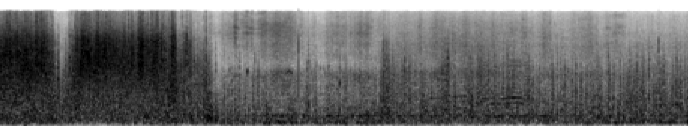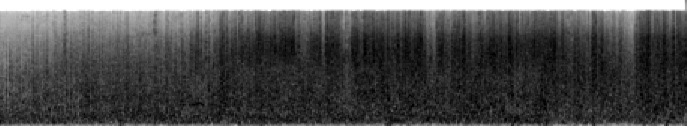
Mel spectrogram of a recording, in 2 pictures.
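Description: Wind buffeting the microphone on a moving motorcycle, with the bike's engine and road noise underneath. It eases a little for a couple of seconds about three seconds in.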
